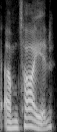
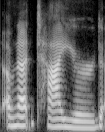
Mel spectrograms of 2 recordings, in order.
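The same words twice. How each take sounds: First: "tired" as a short "tie-id", no r; natural dropped R. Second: "tired" stretched very slowly with the r sounded; over-pronounce the r in "tired", slowly; careful full R. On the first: Jersey girl showing her usual way, "tired" with no r. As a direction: let the r fall out of "tired". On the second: Jersey girl contrasting with her usual way, slow careful "tired". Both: Shown as a demonstration. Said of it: "I can't even say it correctly".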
